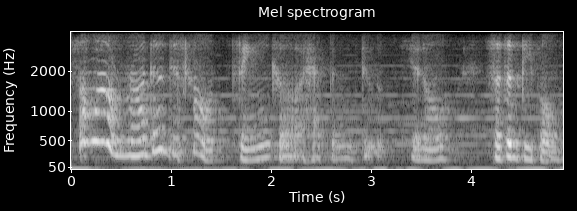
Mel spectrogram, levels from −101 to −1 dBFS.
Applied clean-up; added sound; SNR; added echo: none; Musical instrument; 20 dB; reverberation time 0.5 s.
